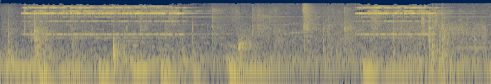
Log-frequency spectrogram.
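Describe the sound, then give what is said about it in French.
A telephone rings in two long electronic bursts, bright, insistent tones repeating with a short gap between them, loud over a low background hum. “Il me semble que c'est d'ailleurs quand elle est chez son oncle, Willy, elle reçoit un coup de téléphone.”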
